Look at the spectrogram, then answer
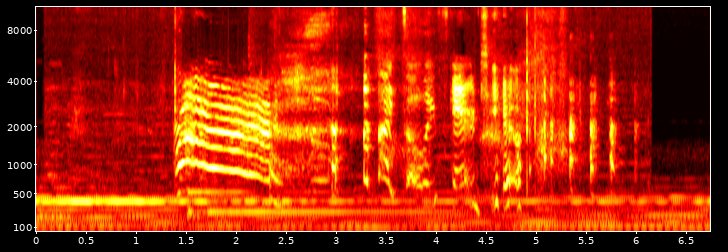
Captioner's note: Morgan yelling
